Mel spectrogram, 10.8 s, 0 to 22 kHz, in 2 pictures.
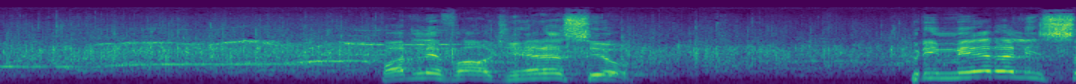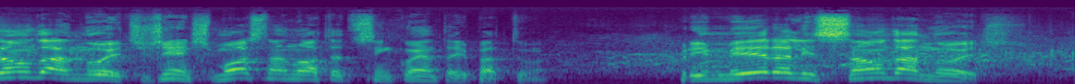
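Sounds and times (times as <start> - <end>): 
crowd applauding: 0.0 - 6.1, 8.8 - 10.7
speech: 1.9 - 3.3, 4.6 - 8.2, 8.8 - 10.5
laughter: 8.2 - 10.7.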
